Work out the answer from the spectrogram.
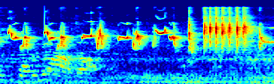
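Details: Mature long-tailed shrike singing actively: a lively run of short, high, downslurred chirps, then a rapid buzzy rattle of fast-repeated notes near the end, with faint low background hum.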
